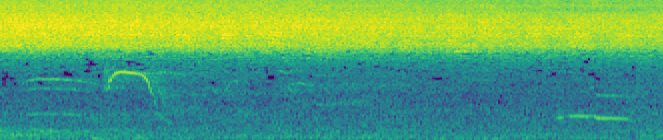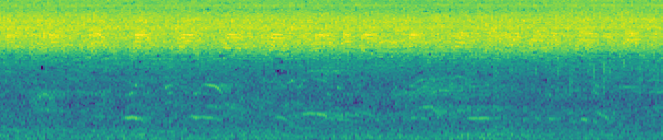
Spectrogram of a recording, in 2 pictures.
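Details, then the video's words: A steady, piercing cicada drone fills a summer school playground without a break, with faint distant voices and brief lower calls scattered underneath. "한 여름 운동장에서 매미가 울고 있다"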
